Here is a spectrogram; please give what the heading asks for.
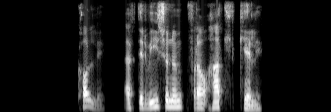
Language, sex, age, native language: Icelandic, male, 40-49, Icelandic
